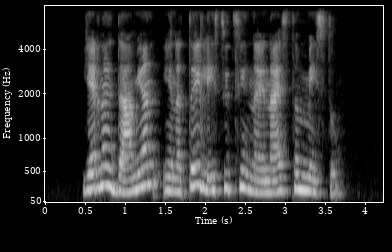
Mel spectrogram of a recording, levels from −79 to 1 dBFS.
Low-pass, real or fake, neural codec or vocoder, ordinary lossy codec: 7.2 kHz; real; none; none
